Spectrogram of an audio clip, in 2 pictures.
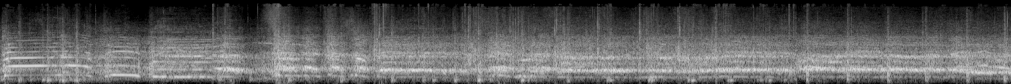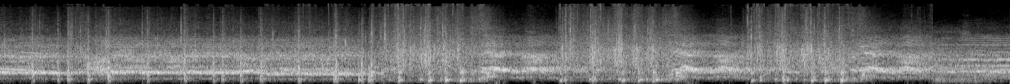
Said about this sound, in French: Il est temps de nous projeter de l'avant vers samedi prochain. Jingle Derby, c'est maintenant.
